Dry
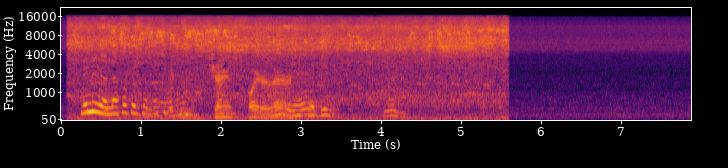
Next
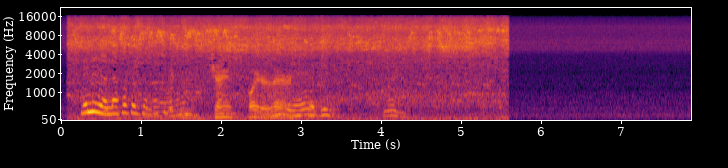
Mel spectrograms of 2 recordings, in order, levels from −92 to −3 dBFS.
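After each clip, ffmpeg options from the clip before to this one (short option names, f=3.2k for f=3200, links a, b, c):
-af anull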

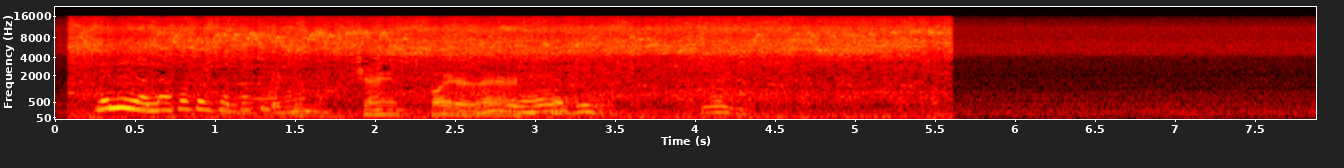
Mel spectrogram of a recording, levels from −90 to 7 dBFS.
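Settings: -af "alimiter=limit=-14.5dB:level=0:latency=1:release=37,volume=-6dB"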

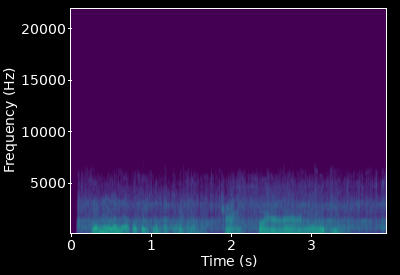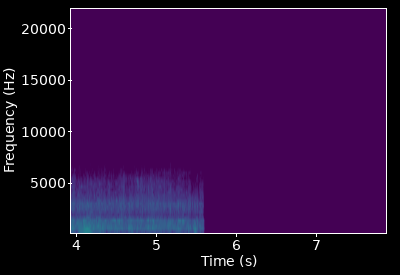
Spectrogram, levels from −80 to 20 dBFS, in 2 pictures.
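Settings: -af "adynamicsmooth=sensitivity=2.5:basefreq=1.7k,aeval=exprs='sgn(val(0))*max(abs(val(0))-0.00211,0)':c=same,highpass=230,equalizer=f=280:t=q:w=4:g=-9,equalizer=f=450:t=q:w=4:g=8,equalizer=f=630:t=q:w=4:g=6,equalizer=f=1.3k:t=q:w=4:g=9,equalizer=f=1.8k:t=q:w=4:g=-8,equalizer=f=2.9k:t=q:w=4:g=5,lowpass=f=3.2k:w=0.5412,lowpass=f=3.2k:w=1.3066,volume=3.5dB"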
